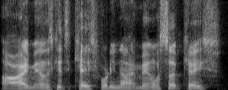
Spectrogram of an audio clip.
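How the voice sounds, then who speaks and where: A man's voice: medium pitch, fast, a bit bright, dry recording. A man hosting a sports call-in show, easygoing and affirming with callers. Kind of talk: casual sports talk.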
